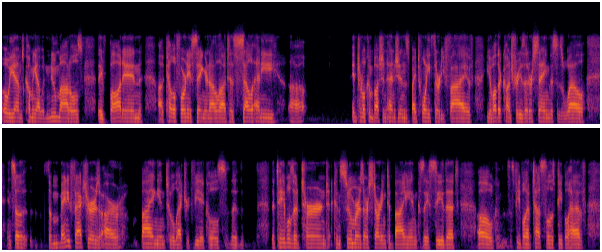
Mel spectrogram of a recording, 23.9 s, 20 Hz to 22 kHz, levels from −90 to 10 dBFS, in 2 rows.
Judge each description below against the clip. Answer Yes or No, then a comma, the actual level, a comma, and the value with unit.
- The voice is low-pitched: Yes, low, 115 Hz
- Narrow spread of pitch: Yes, narrow, 1.5 semitones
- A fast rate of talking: No, average, 165 wpm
